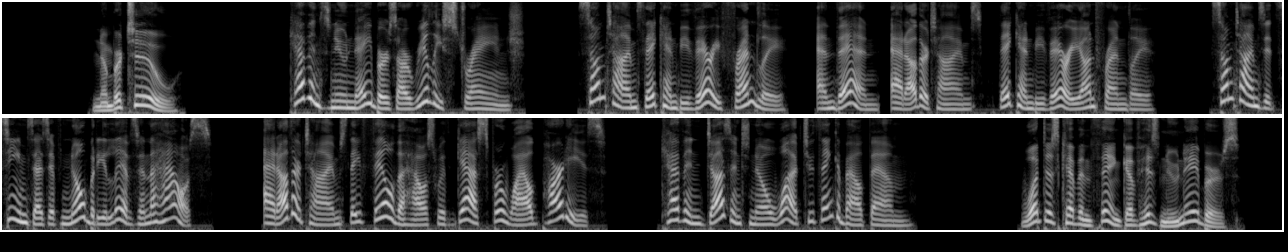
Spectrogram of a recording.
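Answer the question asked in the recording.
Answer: He thinks they are really strange and doesn't know what to think about them.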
